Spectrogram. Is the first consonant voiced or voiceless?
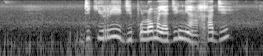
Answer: voiced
